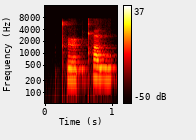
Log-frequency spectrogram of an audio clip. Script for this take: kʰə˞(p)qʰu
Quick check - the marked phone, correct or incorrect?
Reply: correct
